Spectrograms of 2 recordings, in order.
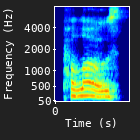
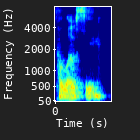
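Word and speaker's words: pilose: velvet antler also called poos deer antler p i l o s e I don't think that's pronounced Pelosi chuckle chuckle Dr antler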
